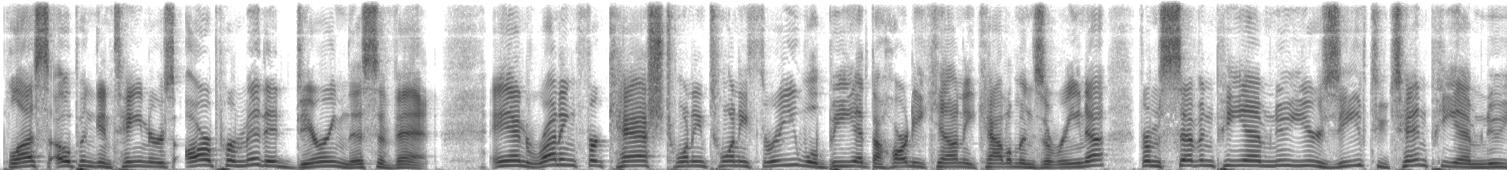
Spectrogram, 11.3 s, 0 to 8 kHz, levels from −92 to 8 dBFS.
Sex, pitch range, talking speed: male, 160-210 Hz, 165 wpm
